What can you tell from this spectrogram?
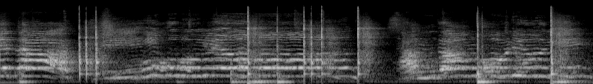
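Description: Pansori singing with bending, held notes, accompanied on a buk barrel drum: sharp clicks of the wooden stick striking the drum and a few low thumps of the palm on the drumhead.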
